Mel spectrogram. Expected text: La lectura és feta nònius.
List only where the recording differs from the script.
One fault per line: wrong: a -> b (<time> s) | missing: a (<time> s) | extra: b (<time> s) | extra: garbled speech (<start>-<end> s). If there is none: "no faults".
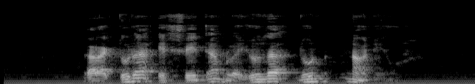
extra: amb l'ajuda d'un (2.2 s)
